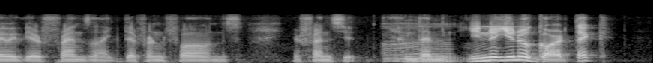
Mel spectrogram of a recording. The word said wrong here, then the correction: Gartic: Gartic, oh damn.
